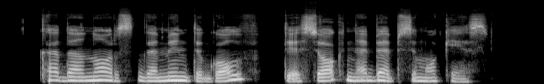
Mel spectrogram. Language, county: Lithuanian, Kaunas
